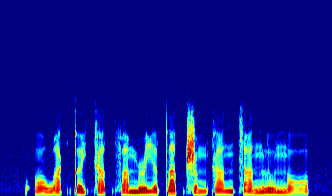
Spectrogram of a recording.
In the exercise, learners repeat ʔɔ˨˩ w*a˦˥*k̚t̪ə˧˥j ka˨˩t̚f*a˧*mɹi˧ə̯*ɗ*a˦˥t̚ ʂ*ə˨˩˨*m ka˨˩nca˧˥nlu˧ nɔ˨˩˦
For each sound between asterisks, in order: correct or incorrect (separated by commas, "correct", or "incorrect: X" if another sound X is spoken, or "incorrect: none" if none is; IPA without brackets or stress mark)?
correct, correct, incorrect: t̪, correct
